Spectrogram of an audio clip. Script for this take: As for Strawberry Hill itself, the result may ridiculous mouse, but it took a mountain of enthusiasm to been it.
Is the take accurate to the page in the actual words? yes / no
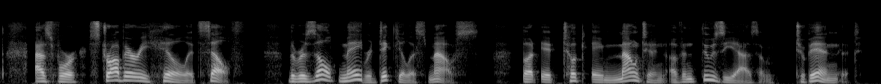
yes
